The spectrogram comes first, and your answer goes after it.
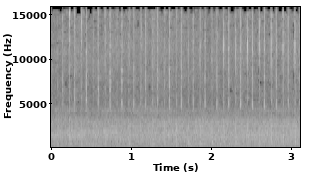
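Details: Ford EcoSport Dragon engine run on wrong engine oil, later opened up: rapid regular metallic ticking over steady idle hum; internal knock from parts starved of oil.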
